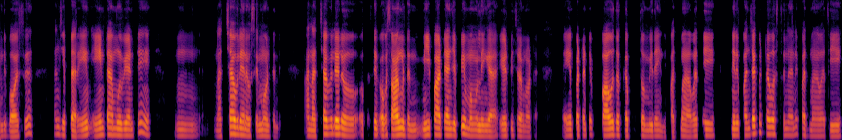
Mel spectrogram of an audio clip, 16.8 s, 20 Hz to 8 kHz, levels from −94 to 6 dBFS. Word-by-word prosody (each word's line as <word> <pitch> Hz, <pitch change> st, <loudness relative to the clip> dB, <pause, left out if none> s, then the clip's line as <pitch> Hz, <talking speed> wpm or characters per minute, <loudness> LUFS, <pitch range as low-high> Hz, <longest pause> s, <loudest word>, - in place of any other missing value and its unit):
ఉంది 115 Hz, +1 st, -9 dB
బాయ్స్ 110 Hz, +6 st, 0 dB, 0.6 s
అని 155 Hz, 0 st, -8 dB
జెప్పారు. 115 Hz, -4 st, 0 dB
ఏన్ 140 Hz, +1 st, +1 dB
ఏంటా 145 Hz, +2 st, +2 dB
మూవీ 130 Hz, -1 st, +2 dB
అంటే, 130 Hz, +11 st, -7 dB, 0.7 s
హ్మ్, 120 Hz, -2 st, -10 dB, 0.5 s
'నచ్చావులే' 150 Hz, +5 st, +4 dB
అని 125 Hz, -, 0 dB
ఓ -, -, -16 dB
సినిమా 125 Hz, 0 st, -3 dB
ఉంటుంది. 110 Hz, -3 st, -16 dB, 0.5 s
ఆ -, -, -5 dB
'నచ్చావులే‌'లో 150 Hz, +3 st, +5 dB, 0.3 s
ఒక -, -, -19 dB
సి 140 Hz, -, +2 dB
ఒక -, -, -2 dB
సాంగుంటుంది. 130 Hz, -3 st, +5 dB, 0.2 s
మీ 130 Hz, -, +3 dB
పాటే 140 Hz, -1 st, +5 dB
అని 130 Hz, 0 st, +1 dB
చెప్పి 130 Hz, -, 0 dB
మమ్మల్నింక 120 Hz, -2 st, +1 dB, 0.2 s
ఏడిపిచ్చాడనమాట. 120 Hz, -4 st, -4 dB, 0.7 s
ఏం 130 Hz, -, -1 dB
పాటంటే 135 Hz, +1 st, -3 dB, 0.2 s
పావు 130 Hz, +1 st, +7 dB
తొక్క 135 Hz, -, -4 dB, 0.3 s
తొమ్మిదయింది 120 Hz, -3 st, -5 dB
పద్మావతి, 115 Hz, +3 st, -4 dB, 0.5 s
నేను 130 Hz, 0 st, +2 dB
పంజగుట్ట 160 Hz, +8 st, +1 dB, 0.2 s
ఒస్తున్నానే 135 Hz, 0 st, -10 dB
పద్మావతి, 120 Hz, -2 st, -6 dB
130 Hz, 130 wpm, -25 LUFS, 120-140 Hz, 0.7 s, పావు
